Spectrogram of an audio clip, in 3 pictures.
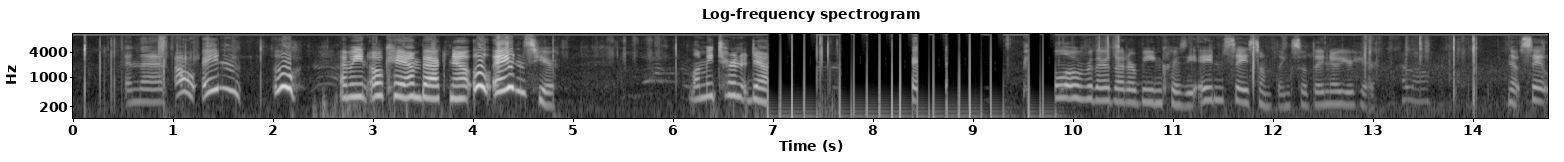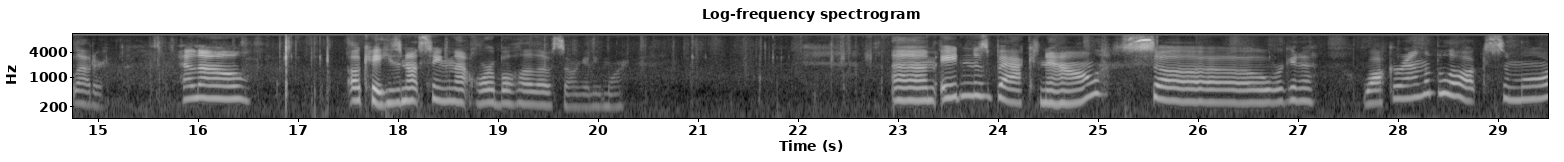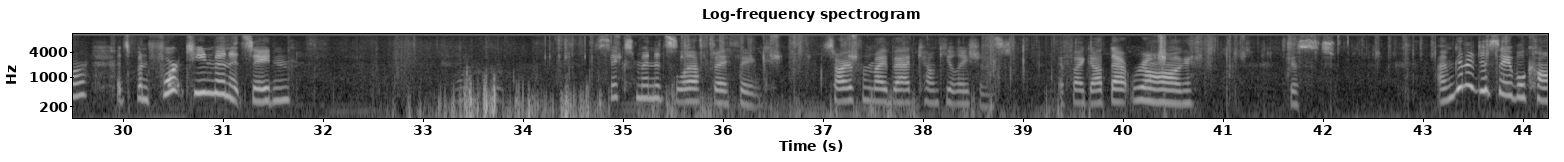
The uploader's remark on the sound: Walk and talk around the block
